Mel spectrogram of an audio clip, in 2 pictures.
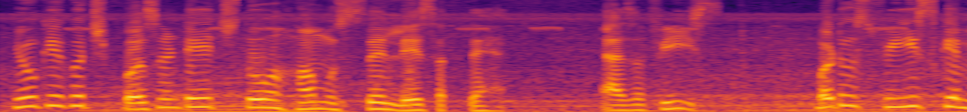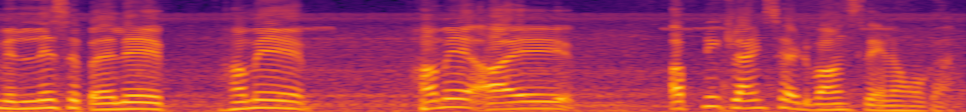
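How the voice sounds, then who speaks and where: A man playing a wry, quick-witted young man with an Indian accent, narrating and acting in a first-person audio drama. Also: high voice, slight background noise. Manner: animated, colloquial, mixes in English.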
